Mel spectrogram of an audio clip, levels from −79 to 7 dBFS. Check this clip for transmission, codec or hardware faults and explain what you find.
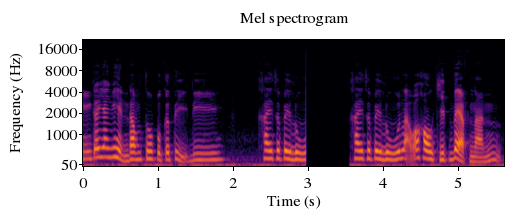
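One fault in this speech clip, a stream reconnect between 2.97 and 4.18 s. The audio drops into about 0.58 s of silence, then resumes roughly 0.63 s earlier than where it broke off, so a short stretch of speech is heard twice. The connection failed, the player reconnected and started a fresh decoder mid-stream, and the server resent a burst of audio from before the break, producing the repeat.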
